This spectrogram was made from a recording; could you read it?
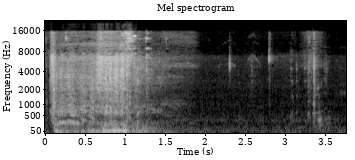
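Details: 1972 Barth motorhome, gasoline engine unrun for 15 years, restart attempt after battery reconnected; a burst of cranking catches for about a second then dies to quiet.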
